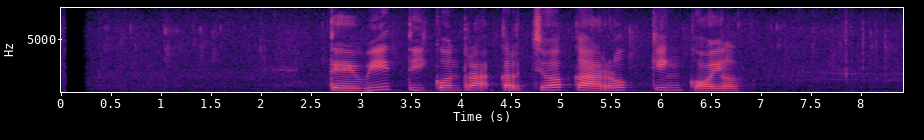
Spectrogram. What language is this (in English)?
Javanese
